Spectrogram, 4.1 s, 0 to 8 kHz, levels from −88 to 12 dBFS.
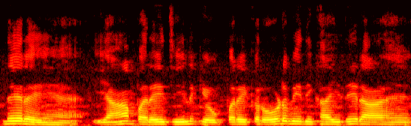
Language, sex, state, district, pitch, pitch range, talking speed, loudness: Hindi, male, Haryana, Jhajjar, 145 Hz, 135-150 Hz, 235 wpm, -15 LUFS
